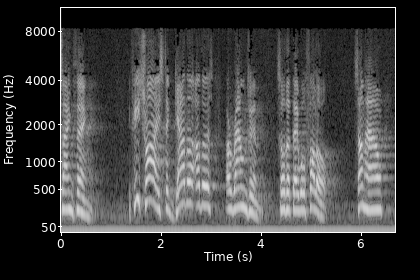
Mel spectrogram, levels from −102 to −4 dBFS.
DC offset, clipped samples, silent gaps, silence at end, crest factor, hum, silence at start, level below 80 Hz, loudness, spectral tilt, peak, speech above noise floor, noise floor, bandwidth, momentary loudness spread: 0.8%; under 0.1%; none; 0.1 s; 16 dB; none; 0 s; -64 dBFS; -25 LUFS; -5.5 dB/octave; -10 dBFS; 32 dB; -56 dBFS; 8.6 kHz; 8 LU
